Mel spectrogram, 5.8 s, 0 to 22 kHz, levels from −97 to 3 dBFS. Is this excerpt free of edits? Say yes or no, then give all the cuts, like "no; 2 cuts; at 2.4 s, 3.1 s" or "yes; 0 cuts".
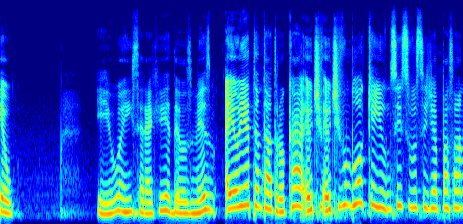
no; 1 cut; at 4.0 s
